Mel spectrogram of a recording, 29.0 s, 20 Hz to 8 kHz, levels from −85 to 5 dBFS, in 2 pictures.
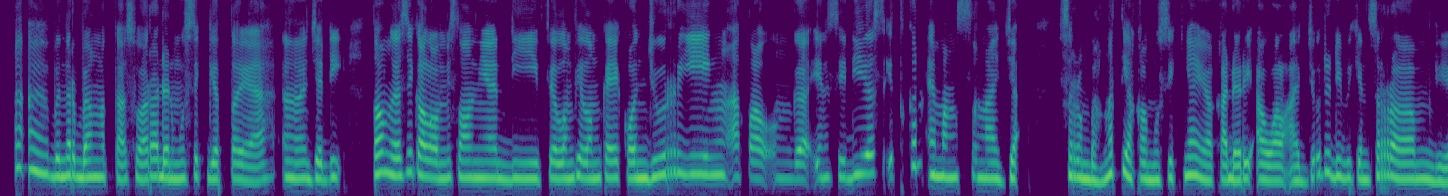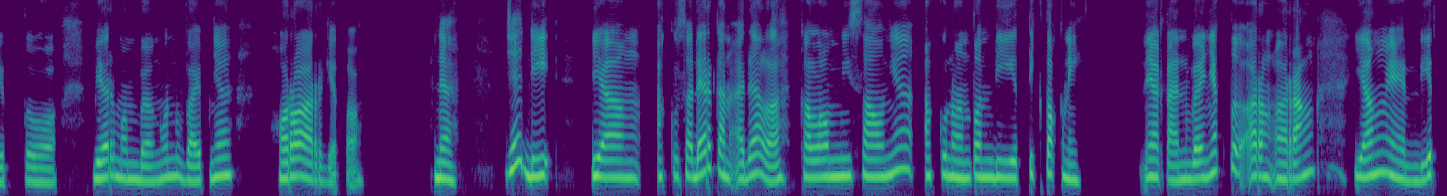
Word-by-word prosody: Heeh, 305 -5 0
benar 230 0 +2
banget, 220 0 +2
Kak. 190 -3 -4
Suara 205 +2 -1
dan 205 -2 +3
musik 205 +3 -2
gitu 200 0 -2
ya. 180 +2 -3
Eee, 205 -1 0
jadi 205 +1 -2 0.3
tahu 265 +1 +3
nggak 235 -1 +2
sih 275 - -4
kalau 220 -5 +3
misalnya 210 0 0
di 200 0 -1
film-film 205 0 0
kayak 210 -1 -1
Conjuring 245 +4 +1
atau 210 -3 -5
nggak, 200 -1 -5
Insidious, 220 +5 -2
itu 450 - -10
kan 360 0 -5
emang 225 -3 +2
sengaja 205 -3 -2 0.4
seram 215 -5 +2
banget 190 - 0
ya, 255 -6 +3
Kak, 200 -1 0
musiknya 210 +6 0
ya, 185 -2 0
Kak. 185 +1 0
Dari 185 +2 +2
awal 180 -2 +1
aja 180 +6 -4
udah 275 +2 -3
dibikin 205 -4 -1
seram 200 -3 +1
gitu. 165 -1 -3 0.3
Biar 215 +3 +3
membangun 195 +2 0
vibe-nya 205 +6 +1 0.5
horor 210 0 +5
gitu. - - -7 0.8
Nah, 200 -2 +5 0.5
jadi 240 - +4 0.4
yang 215 -2 +3 0.2
aku 225 +1 -5
sadarkan 245 +5 +2
adalah, 200 -2 +1 0.2
kalau 220 0 +3
misalnya 230 +6 +2
aku 235 +1 -1
nonton 220 +1 +3
di 210 0 +2
TikTok 250 +2 -3
nih, 190 -3 +1 0.6
ya 225 0 +3
kan, 190 +1 0
banyak 215 +8 +3
tuh 310 - +1
orang-orang 215 +1 +1 0.4
yang 235 +4 +3
ngedit, 200 -3 +1
215 Hz, 135 wpm, -23 LUFS, 200-235 Hz, 0.8 s, horor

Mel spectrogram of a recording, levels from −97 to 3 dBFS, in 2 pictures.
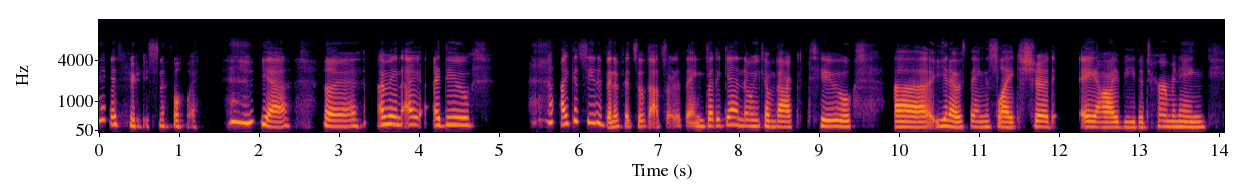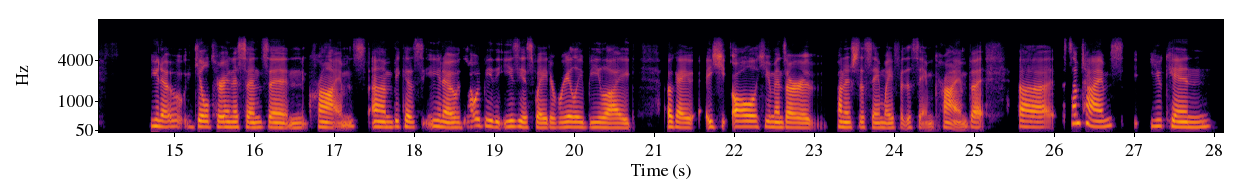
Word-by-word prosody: In 250 - +2
a 210 - +3
reasonable 195 -1 -7
way. - - -15 0.8
Yeah, 210 - +3 0.4
oh - - +6
yeah. 190 +1 +1 0.3
I 245 - +5
mean, 255 -2 +4
I 245 0 +1 0.2
I 225 - +4
do 235 0 +1 1.1
I 245 +2 +5
could 365 +3 -1
see 320 -4 -1
the 295 -4 0
benefits 180 0 -2
of 190 - -3
that - - -4
sorta - - -10
thing, 195 - -4
but 210 +1 +1
again, 235 +1 +1
then 205 -1 -3
we 200 0 -2
come 195 -4 0
back 180 -1 +1 0.3
to, 195 -2 +3 0.5
uh, 170 -1 +4
you 210 +1 +2
know, 170 -4 +4
things 180 0 -6
like, 165 -1 +2
"Should 180 -3 0 0.3
AI 165 -2 +3
be 165 0 -5
determining, 175 0 -2 0.9
you 205 -1 +2
know, 185 +1 -1
guilt 180 +1 +1
or - - +5
innocence 165 -1 0
in 150 -1 +1
crimes?" 170 +3 +1
Um, 170 -2 +3
because, 175 -2 -1
you 200 -2 -3
know, 160 -1 +3
that 180 +5 -7
would 215 -2 0
be 200 -2 +1
the 170 0 -3
easiest 180 -3 0
way 150 -2 +2
to 155 - -2
really 165 +1 +1
be 160 +1 -2
like, 150 -2 +2 0.4
"Okay, 160 -4 +3 0.2
eh, 175 - +2
h 170 - -4
all 180 0 +6
humans 170 -2 -1
are 155 -2 +3 0.3
punished 160 -2 +2
the 165 - -3
same 155 -1 -3
way 145 +1 -1
for - - -10
the 150 - -7
same - - -9
crime," - - 0
but, - - -1 0.4
uh, 175 +3 +3 0.2
sometimes 230 -8 +1 0.2
y - - -15
you 200 0 -3
can 180 -2 0
180 Hz, 165 wpm, -23 LUFS, 165-200 Hz, 1.1 s, oh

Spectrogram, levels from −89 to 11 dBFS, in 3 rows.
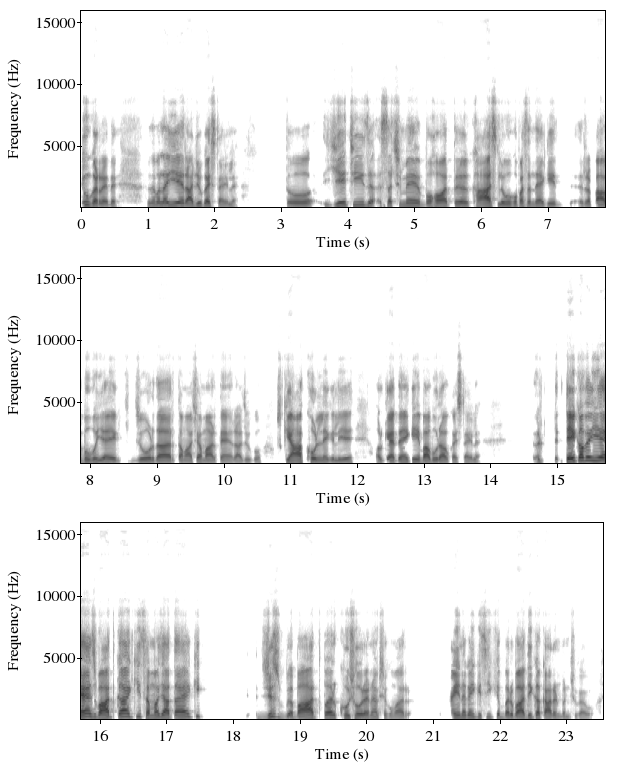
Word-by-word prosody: कर - - +2
रहे 130 -2 -2
थे, 125 - -8
उसने 200 - -17
बोला 225 +1 -2
ये 215 0 +1
राजू 170 +1 0
का 185 - +3
स्टाइल 110 -2 -10
है। - - -19 0.7
तो 145 0 -4 0.3
ये 215 +5 +2
चीज़ 220 -1 -6 0.2
सच 175 +1 -5
में 195 -4 -3
बहुत 155 +4 -1 0.3
ख़ास 155 +5 +3
लोगों 150 +3 -4
को 170 - -7
पसंद 150 +1 -8
है 150 - -2
कि 170 0 -6 0.6
बाबू 135 +5 +2
भैया 150 +2 -3
एक 150 -3 -5 0.2
ज़ोरदार 145 +1 -1
तमाचा 120 +7 -5
मारते 125 -3 -5
हैं 65 0 -7
राजू 115 - -11
को, - - -19 0.3
उसकी 165 - -2
आँख 160 +1 +4
खोलने 145 -1 -3
के 135 - -10
लिए 135 +4 -7 0.4
और 135 - -8
कहते 135 +3 +2
हैं 160 - -1
कि 185 - -3
ये 180 - -1
बाबू 140 -1 +1
राव 130 -3 -2
का 110 - -9
स्टाइल 100 -1 -11
है। - - -20 0.9
अ, - - -6 0.4
टेक 230 +4 +9
अवे 270 +1 +7
ये 255 -1 +7
है 255 - +8
इस 225 - -5
बात 215 +4 +7
का 255 +1 +7
कि 255 +1 -8
समझ 210 +2 0
आता 215 +4 +1
है 225 +2 +3
कि 275 +4 -9 1.0
जिस 240 0 -2 0.3
बात 185 +7 +4
पर 205 +1 +3
खुश 170 0 -5
हो 160 - 0
रहे 155 - 0
हैं 160 - -7
ना 210 - -6
अक्षय 180 -4 -12
कुमार 145 -2 -10 0.7
कहीं 175 +2 +1
न - - -2
कहीं 210 +1 -4
किसी 205 0 -11
के 200 +3 -8
बर्बादी 150 +5 +1
का - - +4
कारण 145 -1 -2
बन 115 -3 -18
चुका 105 - -19
है 100 - -15
वो। 95 - -23
160 Hz, 205 wpm, -23 LUFS, 140-205 Hz, 1.0 s, टेक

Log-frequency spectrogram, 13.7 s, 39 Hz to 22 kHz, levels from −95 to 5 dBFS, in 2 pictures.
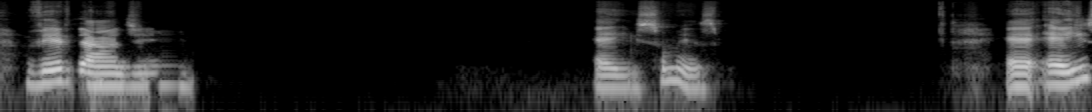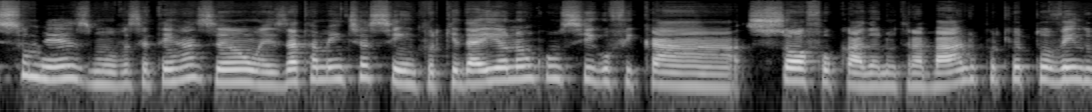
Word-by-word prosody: Verdade. 180 -4 +1 2.7
É 155 0 -1
isso 155 +8 -5
mesmo. 160 -8 -7 1.8
Eh, 170 0 +3
é 185 0 +5
isso 265 +7 0
mesmo, 250 -8 0
você 195 +2 -8
tem 220 +3 -2
razão, 220 -6 +1
é 190 - -2
exatamente 250 +6 0
assim, 235 -8 0
porque 185 +2 -6
daí 205 +3 +5
eu 245 - +4
não 260 +1 0
consigo 260 -4 -4
ficar 185 -6 -2
só 235 -2 +5
focada 195 -6 -2
no 175 -1 -8
trabalho, 185 +6 0
porque 255 0 -8
eu - - 0
estou 255 -2 -1
vendo 245 0 +1
215 Hz, 125 wpm, -23 LUFS, 185-250 Hz, 2.7 s, é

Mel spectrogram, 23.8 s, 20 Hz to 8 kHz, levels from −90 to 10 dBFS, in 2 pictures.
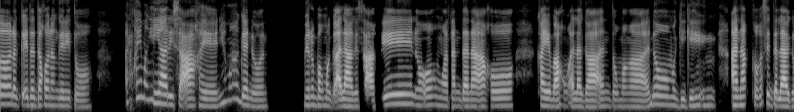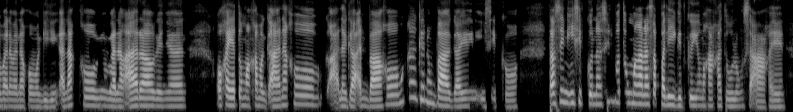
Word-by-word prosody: nagka-edad 230 -3 +2
ako 210 +1 +1
ng 205 - -11
ganito, 175 -4 -5 0.5
ano - - -10
kaya 410 +1 -5
mangyayari 265 -11 +1
sa 195 - +6
akin? 190 -2 -3
Yung 290 - -9
mga 355 - -2
ganon, 175 -1 -9 0.5
meron 215 0 -2
bang 205 -1 -4
mag-aalaga 180 -1 +5
sa 175 0 +3
akin, 245 +4 +2
oo, 215 +2 -4
kung - - -13
matanda 190 -1 -1
na 180 0 +5
ako? 195 +1 -3 0.3
Kaya 200 -2 +3
ba 180 0 +5
akong - - -14
alagaan 180 +1 +1
'tong 180 -1 -11
mga 175 0 -3 0.2
ano 230 -1 -2
magiging 200 +1 -6 0.2
anak 215 +1 +6
ko, 220 - -4
kasi 230 +3 -4
dalaga 185 -4 +3
pa 180 - -1
naman 175 0 -6
ako, 175 0 -7
magiging 170 +1 -10
anak 205 +4 +1
ko 210 -1 -4 0.2
balang 175 -1 +1
araw, 195 +1 +5
ganyan, 185 0 -5 0.5
o 210 - -1
kaya 210 -2 +4
'tong 210 - -5
mga 200 - 0
kamag-anak 195 +1 +1
ko 235 -2 -4 0.2
aalagaan 190 0 0
ba 180 0 +6
ako? 240 +7 -4
Mga 415 +6 -8 0.2
gano'ng 280 -5 -8
bagay 190 -3 +4
yung 195 - -9
iniisip 185 0 -13
ko. 170 +1 -10 0.4
Tapos 260 +5 +3
iniisip 275 0 -3
ko 250 -1 -2
na, 240 - -2
sino 305 +4 -10
ba 285 - -4
'tong 270 -1 -8
mga 255 -1 +6
nasa 255 +1 0
paligid 220 -4 -1
ko - - -6
yung 205 0 -2
makakatulong 190 -2 -6
sa 160 -4 0
akin? 170 +1 -5
200 Hz, 185 wpm, -25 LUFS, 180-230 Hz, 0.5 s, sa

